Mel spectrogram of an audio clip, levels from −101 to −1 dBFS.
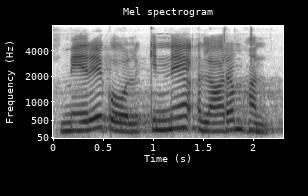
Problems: background sounds at intervals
